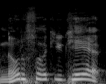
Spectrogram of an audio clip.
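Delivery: high-pitched, laughing disbelief; amused, high mock protest; incredulous retort. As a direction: fire back in comic outrage. Acts out retort to the teachers.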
